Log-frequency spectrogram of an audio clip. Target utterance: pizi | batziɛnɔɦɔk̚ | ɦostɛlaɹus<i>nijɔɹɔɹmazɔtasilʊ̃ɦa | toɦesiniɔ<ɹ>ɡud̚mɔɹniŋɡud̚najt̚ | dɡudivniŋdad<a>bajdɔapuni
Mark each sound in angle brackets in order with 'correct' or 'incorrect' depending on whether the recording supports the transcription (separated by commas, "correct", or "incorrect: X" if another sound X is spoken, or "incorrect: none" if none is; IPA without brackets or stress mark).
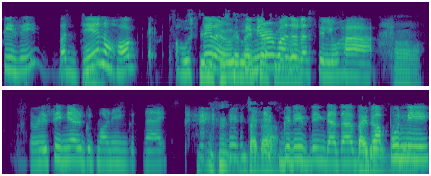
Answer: correct, correct, correct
